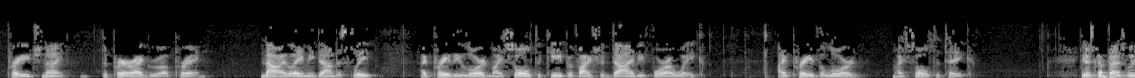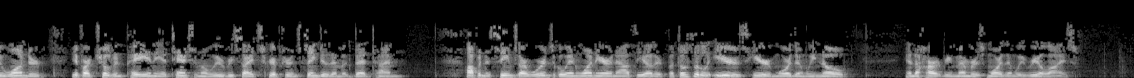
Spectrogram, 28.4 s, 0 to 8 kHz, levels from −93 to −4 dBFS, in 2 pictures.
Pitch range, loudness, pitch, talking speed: 110-135 Hz, -24 LUFS, 120 Hz, 190 wpm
